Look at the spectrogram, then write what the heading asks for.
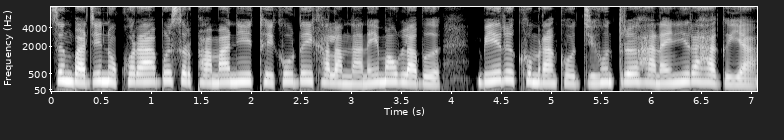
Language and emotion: Bodo, neutral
